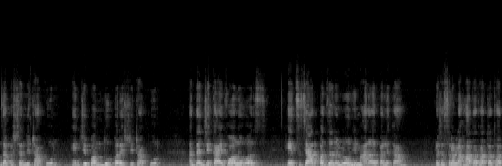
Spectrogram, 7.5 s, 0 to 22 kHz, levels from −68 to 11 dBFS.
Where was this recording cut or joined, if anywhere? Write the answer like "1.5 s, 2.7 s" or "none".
none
